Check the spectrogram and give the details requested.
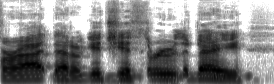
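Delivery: put-on parody old-timer voice. Retelling what the old guys in sobriety tell you: mocking imitation of sobriety old-timer. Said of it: "I'm mocking that now".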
